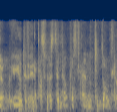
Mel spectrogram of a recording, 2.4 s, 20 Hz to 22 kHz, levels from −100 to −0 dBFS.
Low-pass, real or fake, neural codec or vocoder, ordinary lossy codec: 10.8 kHz; fake; codec, 24 kHz, 1.5 kbps, HILCodec; AAC, 48 kbps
